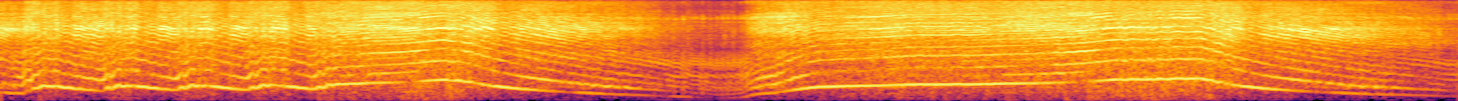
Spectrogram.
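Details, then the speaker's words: Race engine on VP Power Master fuel after tuning, quick blips then slow throttle pull after clearing the motor: pitch climbs smoothly with no hesitation or mid-range/top-end blowout; normal smooth throttle response. "There is no hesitation. There's no blowout on mid-range. There's no blowout on the top end. It just takes that throttle curve. It's just smooth all the way through."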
